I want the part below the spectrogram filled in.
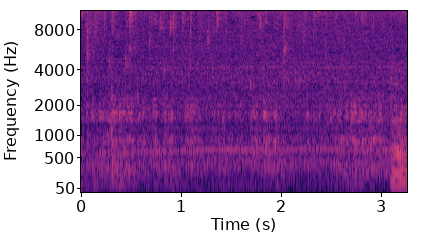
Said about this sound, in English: if I turn the ball valve on, the system should automatically kick in and start flushing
